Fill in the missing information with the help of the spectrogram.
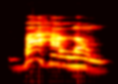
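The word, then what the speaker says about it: בחלום: Melhor dizendo, né, a gente pode botar essa sílaba mais tônica, né? Porque o patá tem sempre som de A, como na palavra pá. Então, Bahalom, que seria em sonho,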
